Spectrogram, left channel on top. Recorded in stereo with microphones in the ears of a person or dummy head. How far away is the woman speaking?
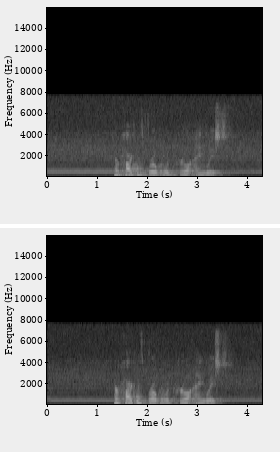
About 1.7 m.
